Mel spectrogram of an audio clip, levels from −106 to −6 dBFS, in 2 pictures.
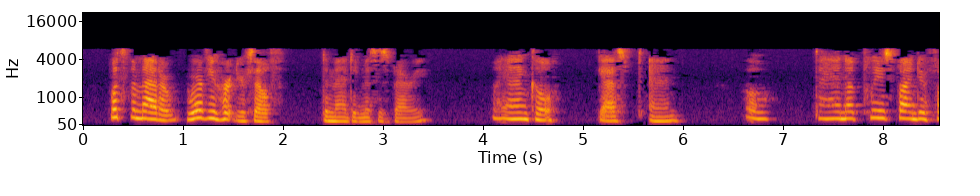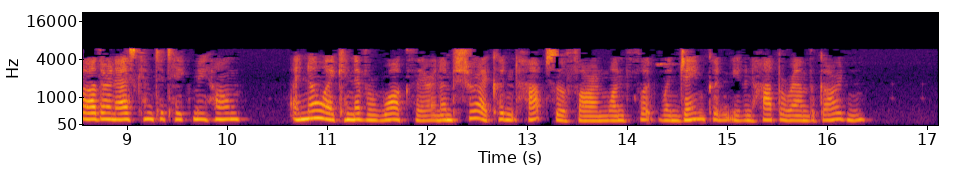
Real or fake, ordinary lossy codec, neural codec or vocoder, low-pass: real; MP3, 24 kbps; none; 7.2 kHz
